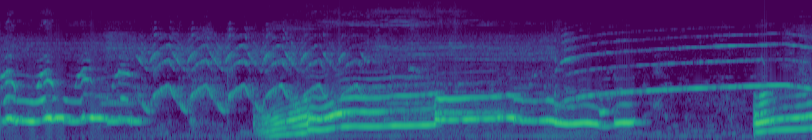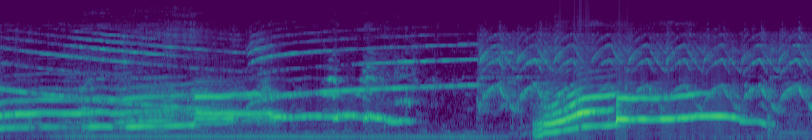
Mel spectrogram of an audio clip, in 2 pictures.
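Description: A dog howls in long, rising, wavering notes, copying a wailing car siren in the background.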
